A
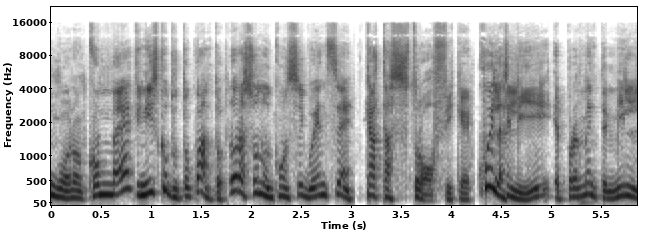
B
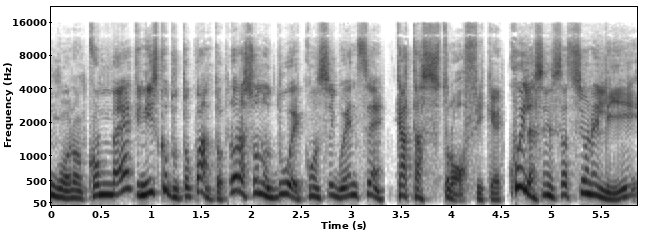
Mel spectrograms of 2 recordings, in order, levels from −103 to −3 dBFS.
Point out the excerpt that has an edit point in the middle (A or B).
A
